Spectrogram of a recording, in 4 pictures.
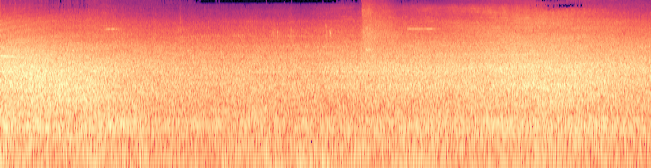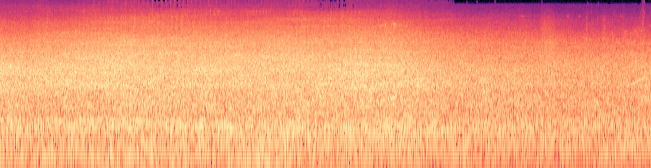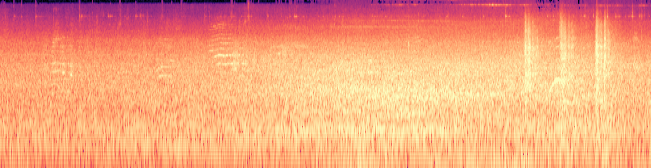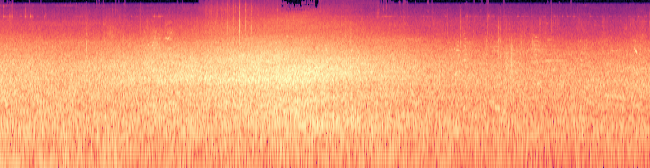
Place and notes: Colenso Parade, Belfast, UK - St Patricks Day Belfast
Doubled recording stitched together, beginning near Belfast City Hall where the St. Patricks Parade would usually march off from. Without the annual parade, there is only regular city noises from birds, dogs walked, vehicles, cyclists, and pedestrians.
The second half of the recording ventures into Botanic Gardens, in which, large groups of people who were set up partying in the middle of the big empty field. There was dancing, shouting, balls kicked, mixed in with the wildlife of the park. The ending of the recording has the park staff closing some of the gates to direct people through main gates as the police came in to disperse the crowd.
